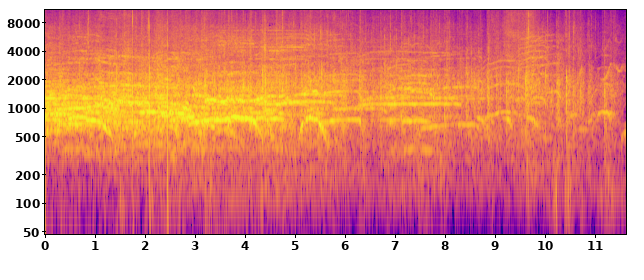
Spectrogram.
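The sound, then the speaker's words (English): An audience applauds and cheers as a speaker is welcomed to the stage: dense, sustained clapping mixed with whoops and shouting voices that holds strong, then gradually eases off. “put your hands together and welcome Damps to the stage”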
